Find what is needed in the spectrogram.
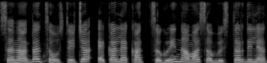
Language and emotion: Goan Konkani, neutral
